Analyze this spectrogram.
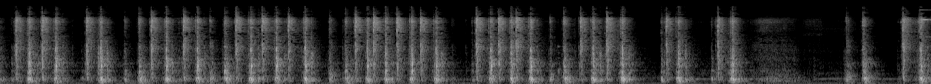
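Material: Metal.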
